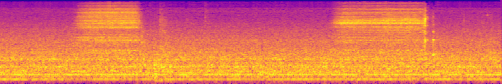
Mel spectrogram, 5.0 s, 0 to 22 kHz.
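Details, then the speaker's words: 1998 Yamaha Grizzly 600 4x4 carburetor, cleaned with new O-rings after long storage: air blown through the float needle valve with the float down passes freely in two short hisses, so the needle opens properly; inverted, the float closes it and no air passes. "if you put some air in here just blow on it when it's up like this you know your float's going to be down you can hear air coming"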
